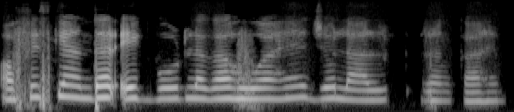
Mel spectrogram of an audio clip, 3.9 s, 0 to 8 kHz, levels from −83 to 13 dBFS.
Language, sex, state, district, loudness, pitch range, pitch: Hindi, female, Uttar Pradesh, Lalitpur, -19 LUFS, 230-265 Hz, 255 Hz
